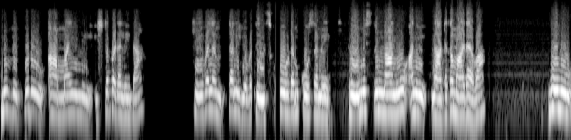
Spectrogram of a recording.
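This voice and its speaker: A man's voice: high-pitched, no room sound. A storyteller voicing a middle-aged father who sadly and earnestly questions his son, on a dull, dry recording.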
